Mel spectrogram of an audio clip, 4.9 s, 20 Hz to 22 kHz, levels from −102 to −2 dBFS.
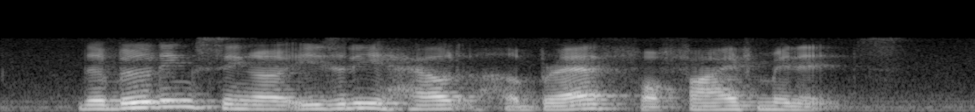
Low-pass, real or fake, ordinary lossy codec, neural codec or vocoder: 5.4 kHz; real; none; none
